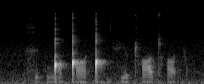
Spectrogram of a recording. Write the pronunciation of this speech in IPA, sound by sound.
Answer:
xʲ o p ŋ͡ǃ ɔ ǃ ɑ ɡ͡ǃ ɑ d fʲ u ʈʰ ɑ ʈʰ ɑ k

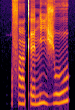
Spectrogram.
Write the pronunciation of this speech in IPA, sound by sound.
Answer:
sˤ ɛ̃ kʼ ɛ n i ʒ o

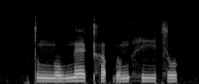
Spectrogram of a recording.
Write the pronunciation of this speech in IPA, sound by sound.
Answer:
t̪ ʊ˧ ŋ n̪ o˨˧ w n̪ ɛː˥ kʰ ɐ˨ p̚ l ʊ˨˥ ŋ h iː˨ t͡s ʊ˨˥ k̚

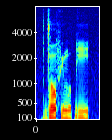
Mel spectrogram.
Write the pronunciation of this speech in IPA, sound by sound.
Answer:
d͡z ɔ̃ f y m u ɓ i

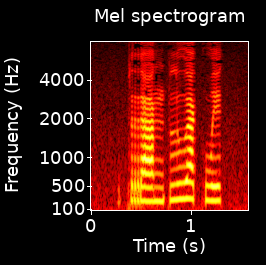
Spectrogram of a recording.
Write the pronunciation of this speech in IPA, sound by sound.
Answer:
p r a˧ ŋ p l u˥˩ a̯ k w e˦˥ k̚

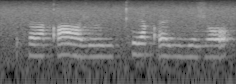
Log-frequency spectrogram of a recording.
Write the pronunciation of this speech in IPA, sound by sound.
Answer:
θ ɐː qʼ ɒː ʒ ɹ y kʰ e qʼ yː lʲ ɛ ʒ ɔ

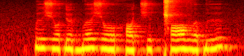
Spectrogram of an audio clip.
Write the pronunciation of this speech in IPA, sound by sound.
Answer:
k͡p ɨ ʒ o ɗ ø b ə ʒ o h ɔ t͡ʃ ɨ ǁ ɔ v ə ɓ ɨ

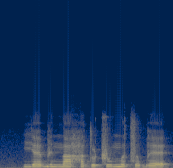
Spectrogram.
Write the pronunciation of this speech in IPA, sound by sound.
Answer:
j ɛ b e n̪ a h a t o ʈ͡ʂ u n̪ ɤ t͡s ɤ b ɛ

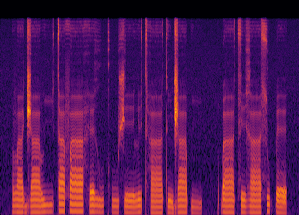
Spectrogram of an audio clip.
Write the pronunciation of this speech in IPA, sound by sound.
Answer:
β a˨ d͡ʒ aː˨ β iː˨ t a˦ f aː˦ h ɛ˦ ɣ u˨˦ kʰ uː˨ ʃ eː˨ l ɪ˦ tʰ aː˨ t ĩ˨ d͡ʒ aː˦ p i˨ | ɓ aː˨ t͡s e˨ ɣ aː˨ s u˦ k͡p ɛ˨

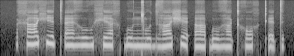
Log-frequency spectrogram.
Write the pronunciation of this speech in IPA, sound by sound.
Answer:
x a xʲ æ tʼ æ ɦ o v xʲ a x ɓ o ŋ͡ǀ o dʱ a ʃ ɛ ʔ a ɓ o ɦ a kʰ ɔ x kʼ ɛ t

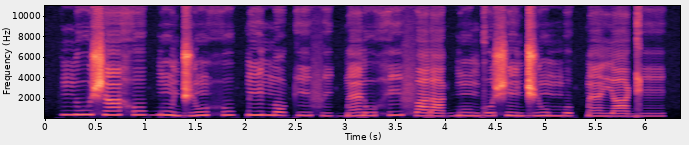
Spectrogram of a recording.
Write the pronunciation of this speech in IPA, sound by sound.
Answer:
n u˦ ʃ ã˦ h o˦ ɡ͡b ũ˦˨ d͡ʒ ũ˨˦ h u˦ k͡p ĩ˦ n ɔ˦˨ k i˧ f i˨ ɡ͡b ɛ̃˨˦ ɾ u˧ h i˦ f a˧ ɾ a˨ ɡ͡b ũ˧ ɡ o˧ ʃ ĩ˧ d͡ʒ ũ˧ m o˧ k͡p ɛ̃˧ j a˧ ɡ i˧

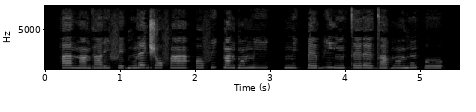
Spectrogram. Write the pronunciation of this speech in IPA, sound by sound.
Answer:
a˧ n ã˨ ɡ a˨ ɾ i˧ f e˨ ɡ ũ˨˦ ɾ ɛ˦ d͡ʒ ɔ˦ f ã˦ | ɔ˨ f i˨˦ k͡p ã˧ ɡ͡b ɔ̃˧ m i˦ | n i˧ k͡p ɛ˧ b i˦ j ĩ˧ t ɛ˧ ɾ ɛ˧ d a˨ b ɔ̃˧ ɡ ũ˦ k͡p o˧

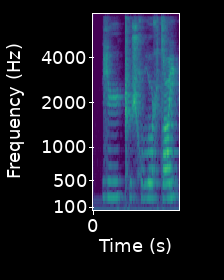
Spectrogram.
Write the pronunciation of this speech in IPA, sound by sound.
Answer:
z yː ǁʰ ṳ ʃ χʷ i̤ ðˤ yː x tˤ i

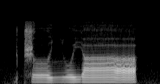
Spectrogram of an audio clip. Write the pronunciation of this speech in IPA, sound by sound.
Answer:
t͡ʃ ɤː ʎ u j aː

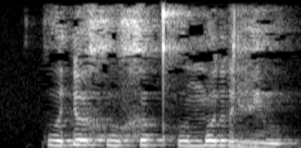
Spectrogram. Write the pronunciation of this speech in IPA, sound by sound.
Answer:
kʷ ɨ˧ ɗ ɵ˦ x u˧ x ɵ˦ kʷʰ i˧ m o˦ r vʲ u˨

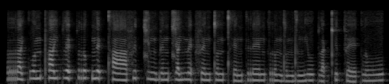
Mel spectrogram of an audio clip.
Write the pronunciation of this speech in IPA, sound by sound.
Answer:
r a˨˩ j k w o˦˥ n pʰ a˥˩ j p l e˥˩ ʔ p r o˥˩ k̚ n e˥˩ ʔ tʰ aː˨˩ f i˥˩ t̚ t͡ɕ ɯ˧ ŋ b e˧ n t͡ɕ a˦˥ j m e˦˥ ʔ f e˧ n t o˧ n tʰ e˩˦ n k r eː˧ n k r o˧ m d o˩˦ m d ɯ˩˦ ŋ j uː˧ p l a˨˩ k̚ pʰ i˦˥ t̚ f eː˩˦ k l uː˦˥

